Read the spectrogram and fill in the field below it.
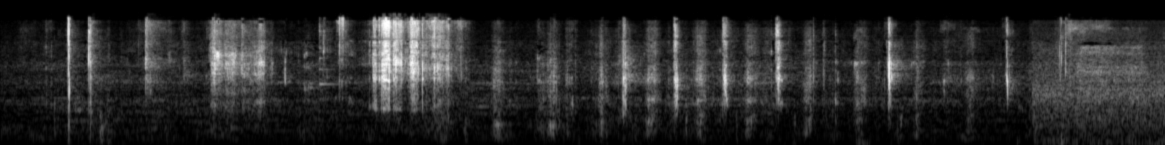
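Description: Crunching on crispy fried dried danggit fish while eating, a rapid series of sharp, close, loud bites and chews with no talking.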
